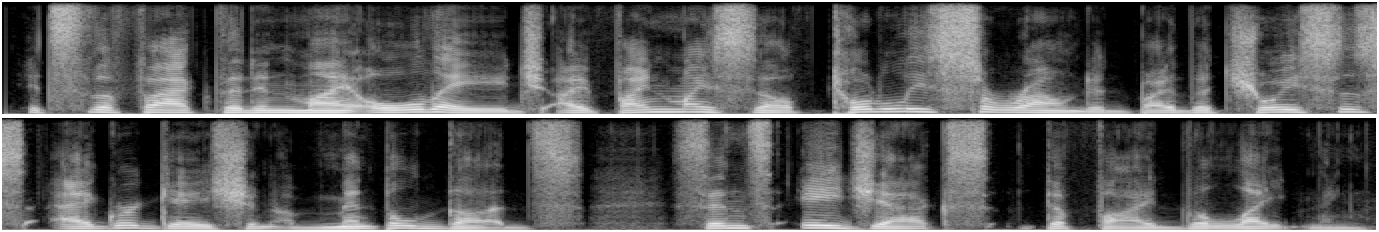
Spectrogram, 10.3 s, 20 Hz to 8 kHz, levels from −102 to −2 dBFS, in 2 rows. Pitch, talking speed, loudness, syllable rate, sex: 140 Hz, 145 wpm, -17 LUFS, 4.3 syllables/s, male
